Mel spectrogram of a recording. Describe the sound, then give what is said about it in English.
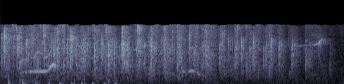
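A church crowd stands and applauds steadily as a man comes up to preach for the very first time, dense clapping from many hands that holds loud for several seconds before gradually thinning and fading, with a few faint whistles rising over it. “As he comes up, we all stand and give him a round of applause.”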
